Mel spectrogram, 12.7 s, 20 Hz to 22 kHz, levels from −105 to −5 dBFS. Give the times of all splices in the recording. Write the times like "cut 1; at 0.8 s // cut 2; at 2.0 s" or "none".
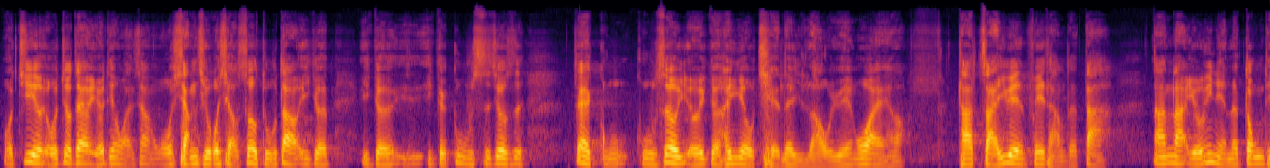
none

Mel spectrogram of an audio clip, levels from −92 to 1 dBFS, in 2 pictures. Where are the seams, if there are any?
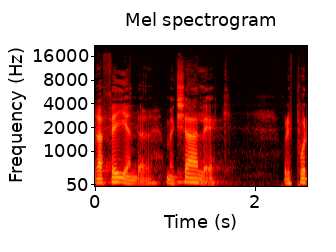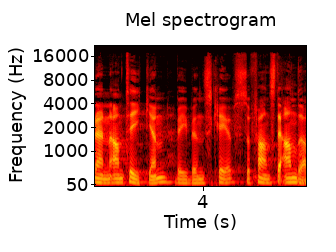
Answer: cut 1; at 1.0 s // cut 2; at 2.5 s // cut 3; at 3.6 s

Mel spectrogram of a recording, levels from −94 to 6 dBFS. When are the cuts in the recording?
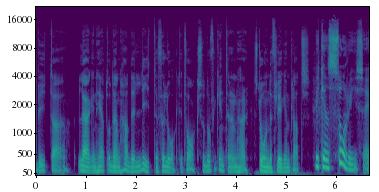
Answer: cut 1; at 4.3 s // cut 2; at 5.5 s

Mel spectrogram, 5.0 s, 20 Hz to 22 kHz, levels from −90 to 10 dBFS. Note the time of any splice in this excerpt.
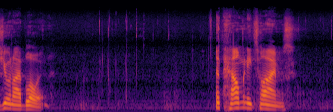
cut 1; at 3.3 s

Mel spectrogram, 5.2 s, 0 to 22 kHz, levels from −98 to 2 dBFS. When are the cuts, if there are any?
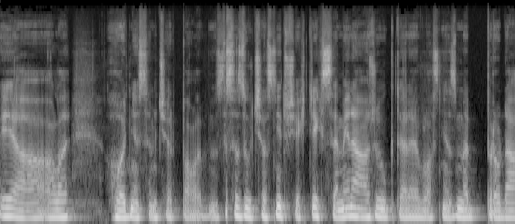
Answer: cut 1; at 2.3 s

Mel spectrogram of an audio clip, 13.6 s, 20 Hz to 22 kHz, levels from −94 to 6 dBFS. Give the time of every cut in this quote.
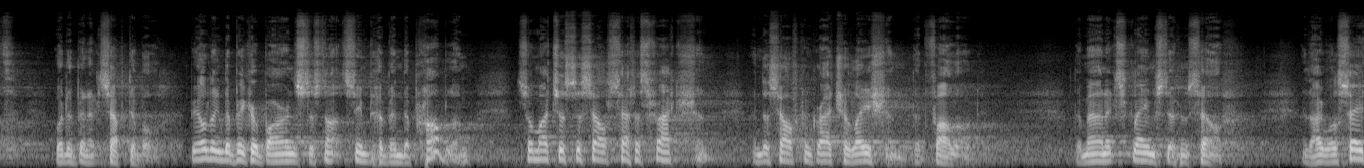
cut 1; at 1.8 s

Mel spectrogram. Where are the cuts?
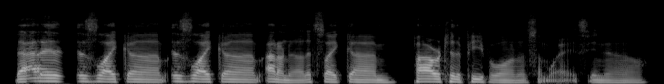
cut 1; at 1.7 s // cut 2; at 4.0 s

